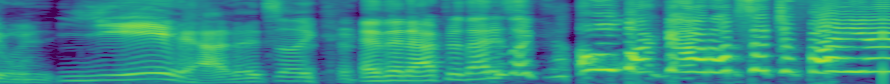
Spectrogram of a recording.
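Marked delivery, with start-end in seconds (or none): 2.8-4.5 put-on gushing fan voice, higher and louder. Retelling Jim Cornette's podcast reaction: imitating Jim Cornette fangirling. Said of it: "he literally fangirled out over that shit".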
